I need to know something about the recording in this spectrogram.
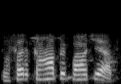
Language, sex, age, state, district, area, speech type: Urdu, male, 18-30, Delhi, South Delhi, urban, conversation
